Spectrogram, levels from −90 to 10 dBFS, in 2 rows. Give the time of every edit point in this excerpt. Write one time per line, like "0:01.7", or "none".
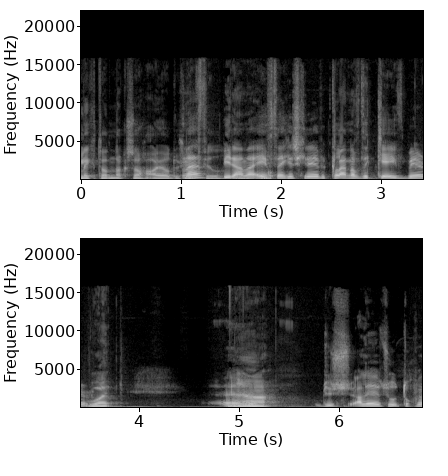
0:01.0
